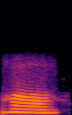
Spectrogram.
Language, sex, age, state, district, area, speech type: Sindhi, female, 18-30, Maharashtra, Thane, urban, conversation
